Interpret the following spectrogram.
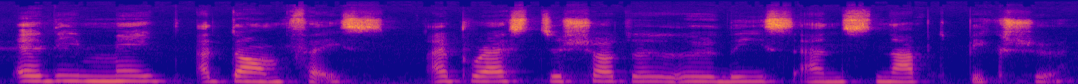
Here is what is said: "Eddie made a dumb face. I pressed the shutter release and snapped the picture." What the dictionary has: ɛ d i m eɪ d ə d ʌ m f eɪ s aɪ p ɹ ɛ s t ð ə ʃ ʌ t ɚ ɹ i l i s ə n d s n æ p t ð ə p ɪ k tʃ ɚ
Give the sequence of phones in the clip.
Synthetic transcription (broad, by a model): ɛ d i m eɪ d ə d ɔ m f eɪ s aɪ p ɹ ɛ s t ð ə ʃ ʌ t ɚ ɹ i l i s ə n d s n æ p t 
